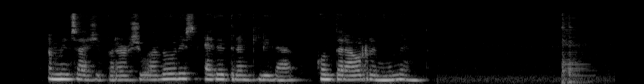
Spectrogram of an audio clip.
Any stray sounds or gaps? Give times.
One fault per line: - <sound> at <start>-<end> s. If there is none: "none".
- thud at 5.6-6.0 s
